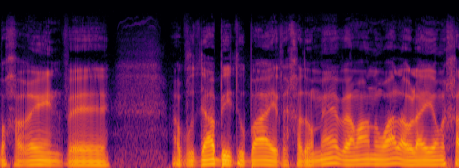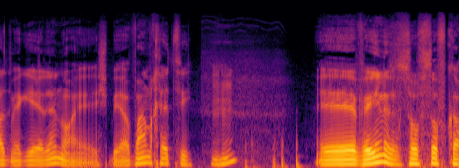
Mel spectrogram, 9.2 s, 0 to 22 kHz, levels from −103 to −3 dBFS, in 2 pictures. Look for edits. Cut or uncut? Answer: cut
